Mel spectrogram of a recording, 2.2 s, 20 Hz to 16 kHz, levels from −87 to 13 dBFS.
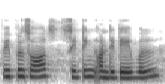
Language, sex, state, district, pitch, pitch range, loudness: English, female, Telangana, Hyderabad, 260 Hz, 235-265 Hz, -13 LUFS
